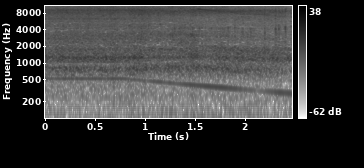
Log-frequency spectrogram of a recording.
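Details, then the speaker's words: Hitachi angle grinder after armature repair, previously growling and sparking: steady, clean high whir with a smooth tone easing down in pitch, no rasp or crackle; no brush sparking, motor back to normal. "ini bersih tidak ada percikan bunga api pada brosnya mesin kembali normal suaranya halus dan bisa dikerjakan seperti biasanya"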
